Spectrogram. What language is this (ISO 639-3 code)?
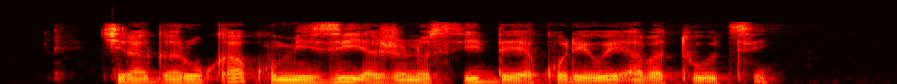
kin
